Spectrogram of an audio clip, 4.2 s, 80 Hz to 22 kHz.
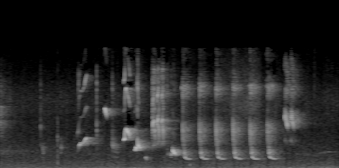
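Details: Night song of a thrush nightingale, 17 May 2023: a few sharp whistled notes lead into a steady series of about nine loud, evenly spaced, slightly descending chopping notes.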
